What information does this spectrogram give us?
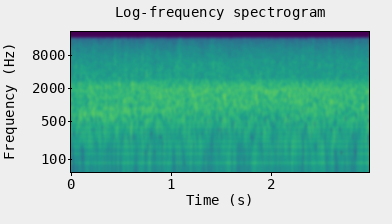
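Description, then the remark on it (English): Loud, sustained applause from a large crowd in Malta, a dense unbroken wash of clapping that holds steady for the full three seconds with no voices standing out. “And therefore, I'm going to ask you, give them the biggest applause you ever gave in Malta here.”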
